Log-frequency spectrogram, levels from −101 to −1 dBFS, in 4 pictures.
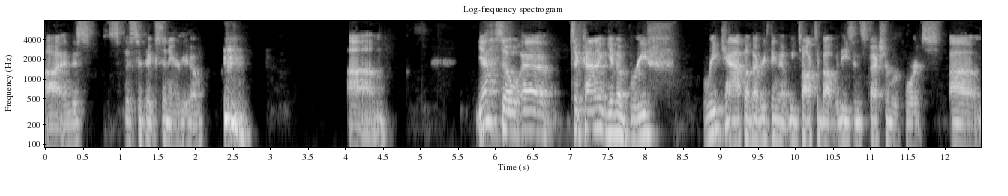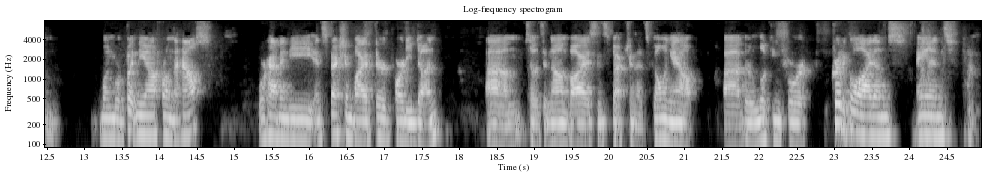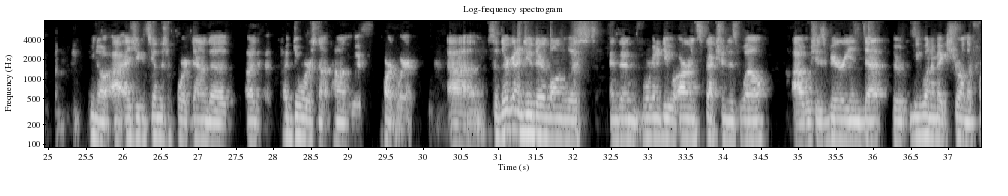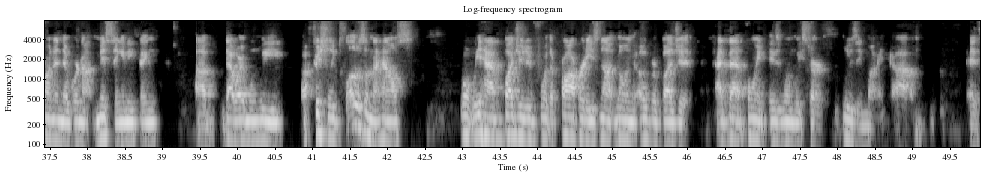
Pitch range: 110-135 Hz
